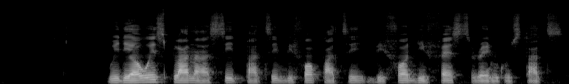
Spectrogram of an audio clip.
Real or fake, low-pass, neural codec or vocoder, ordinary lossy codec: real; 14.4 kHz; none; none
